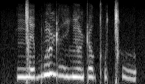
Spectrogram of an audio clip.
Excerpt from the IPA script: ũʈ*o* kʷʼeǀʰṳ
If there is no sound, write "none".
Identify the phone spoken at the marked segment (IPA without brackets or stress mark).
o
